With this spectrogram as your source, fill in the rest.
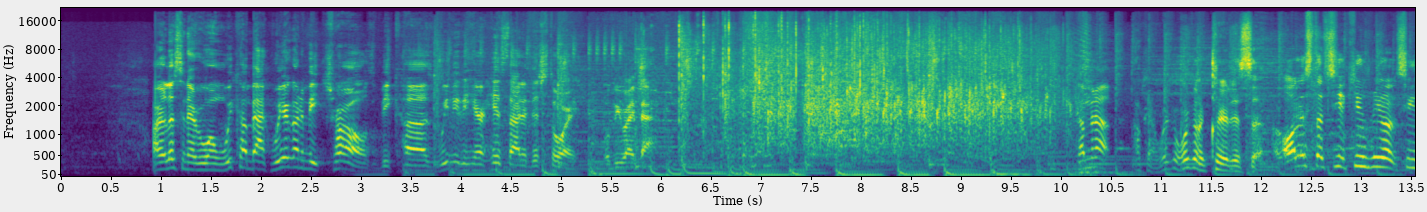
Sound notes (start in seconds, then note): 6.0 audience applauds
